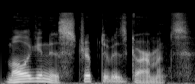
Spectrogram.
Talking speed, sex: 185 wpm, male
